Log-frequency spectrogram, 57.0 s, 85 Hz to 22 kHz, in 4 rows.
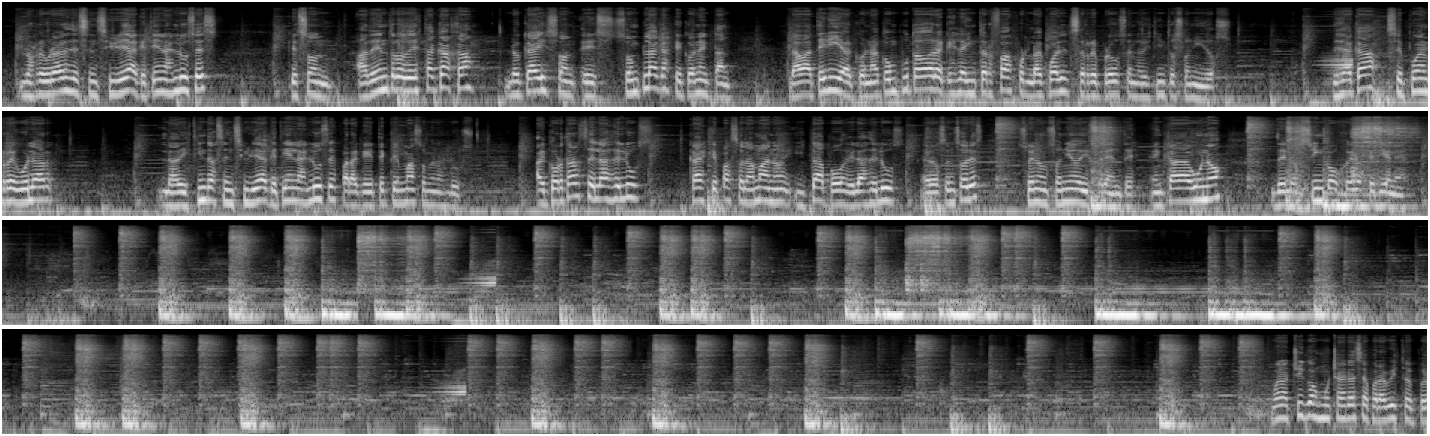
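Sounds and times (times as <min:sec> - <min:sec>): steady low note: 0:13.1 - 0:14.3, 0:26.8 - 0:28.7, 0:30.2 - 0:33.8
sampled drum hits: 0:25.2 - 0:25.5, 0:26.8 - 0:28.6, 0:29.2 - 0:36.2, 0:37.0 - 0:42.2, 0:54.4 - 0:54.8
cymbal crashes: 0:30.1 - 0:34.1, 0:37.0 - 0:40.0.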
